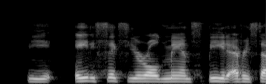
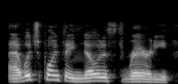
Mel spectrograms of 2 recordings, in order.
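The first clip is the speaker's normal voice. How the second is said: ordinary delivery, nothing marked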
